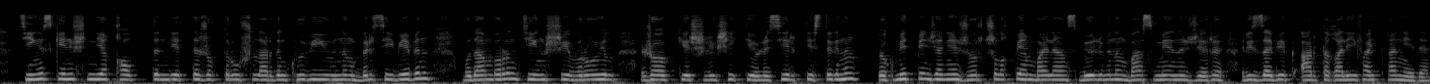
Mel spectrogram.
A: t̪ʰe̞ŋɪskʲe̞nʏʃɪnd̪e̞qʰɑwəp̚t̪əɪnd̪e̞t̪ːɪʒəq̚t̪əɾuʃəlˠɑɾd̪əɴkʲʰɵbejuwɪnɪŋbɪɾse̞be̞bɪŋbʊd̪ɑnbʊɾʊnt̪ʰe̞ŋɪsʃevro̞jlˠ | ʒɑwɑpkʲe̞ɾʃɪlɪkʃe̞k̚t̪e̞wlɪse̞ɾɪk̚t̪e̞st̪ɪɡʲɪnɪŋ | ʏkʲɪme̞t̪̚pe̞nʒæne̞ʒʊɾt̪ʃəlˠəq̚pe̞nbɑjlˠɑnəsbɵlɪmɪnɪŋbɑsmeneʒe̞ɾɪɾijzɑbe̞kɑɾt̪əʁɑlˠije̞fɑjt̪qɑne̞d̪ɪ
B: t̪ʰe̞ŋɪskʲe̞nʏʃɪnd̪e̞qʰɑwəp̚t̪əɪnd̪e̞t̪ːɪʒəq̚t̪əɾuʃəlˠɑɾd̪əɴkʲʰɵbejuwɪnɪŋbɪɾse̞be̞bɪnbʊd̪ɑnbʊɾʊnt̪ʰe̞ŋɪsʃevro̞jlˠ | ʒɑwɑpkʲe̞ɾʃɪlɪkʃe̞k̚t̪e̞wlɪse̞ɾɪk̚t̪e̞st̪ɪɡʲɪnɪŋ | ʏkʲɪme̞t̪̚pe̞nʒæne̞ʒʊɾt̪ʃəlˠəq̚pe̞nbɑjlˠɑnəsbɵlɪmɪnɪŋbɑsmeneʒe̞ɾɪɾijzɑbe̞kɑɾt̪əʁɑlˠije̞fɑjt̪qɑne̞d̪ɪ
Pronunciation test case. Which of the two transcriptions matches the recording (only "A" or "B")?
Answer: B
